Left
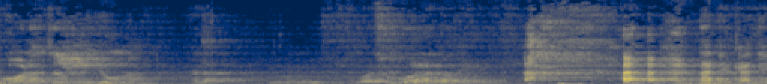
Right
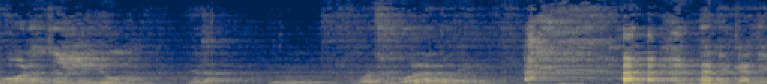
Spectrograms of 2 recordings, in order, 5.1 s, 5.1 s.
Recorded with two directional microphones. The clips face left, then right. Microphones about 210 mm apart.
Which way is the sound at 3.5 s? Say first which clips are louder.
Even; 15° right (ahead or behind).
